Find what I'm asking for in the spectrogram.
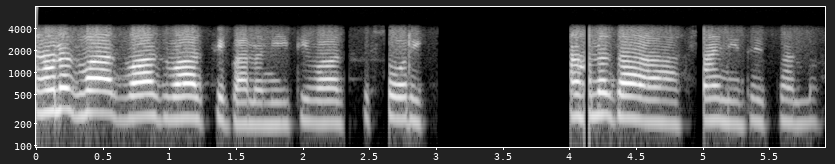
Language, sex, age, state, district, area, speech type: Kashmiri, female, 30-45, Jammu and Kashmir, Ganderbal, rural, conversation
